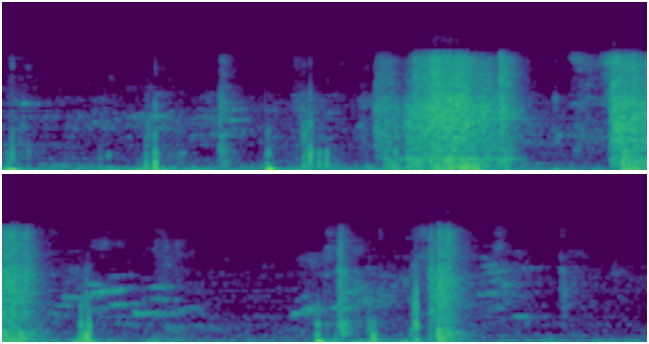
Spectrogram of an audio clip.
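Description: Handling noise from a receiver box being moved on a workbench: several sharp knocks and two longer scraping rushes, about three seconds and four seconds in.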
